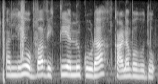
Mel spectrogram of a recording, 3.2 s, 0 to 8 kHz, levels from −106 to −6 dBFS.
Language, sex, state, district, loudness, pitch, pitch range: Kannada, female, Karnataka, Bangalore, -15 LUFS, 220 Hz, 200-230 Hz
